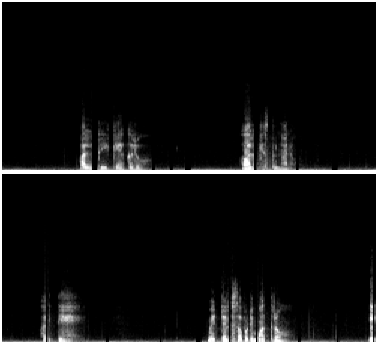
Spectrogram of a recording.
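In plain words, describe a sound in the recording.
A woman speaks quietly nearby in short phrases.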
